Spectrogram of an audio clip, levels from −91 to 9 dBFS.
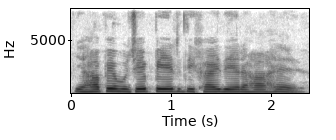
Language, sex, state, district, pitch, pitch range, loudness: Hindi, female, Arunachal Pradesh, Lower Dibang Valley, 210 Hz, 200-225 Hz, -14 LUFS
